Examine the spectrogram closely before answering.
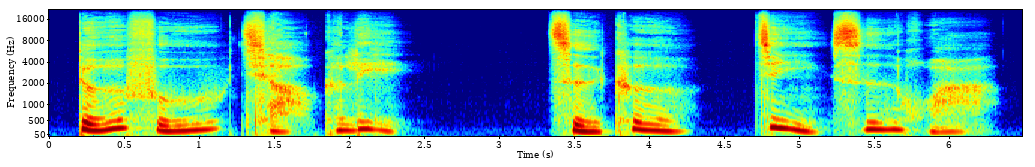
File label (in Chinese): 商业广告; 德芙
